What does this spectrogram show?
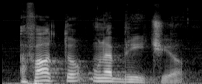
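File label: "abbriccio afatto", Italian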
